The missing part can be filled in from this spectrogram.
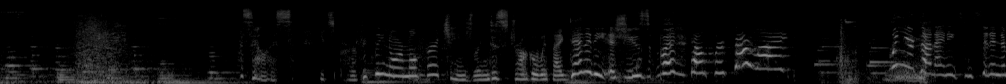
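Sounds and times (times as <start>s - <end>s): background music: 0.0s - 10.0s
character speaking: 8.8s - 10.0s
cartoon character voice sound: 8.9s - 10.0s.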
